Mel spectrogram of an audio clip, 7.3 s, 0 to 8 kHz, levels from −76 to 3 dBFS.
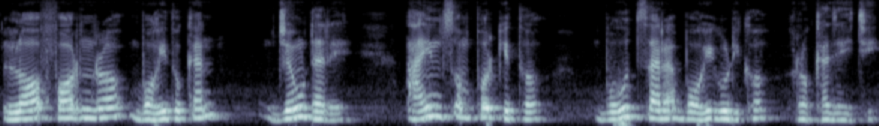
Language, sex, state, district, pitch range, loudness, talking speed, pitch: Odia, male, Odisha, Khordha, 175-210 Hz, -14 LUFS, 105 wpm, 190 Hz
